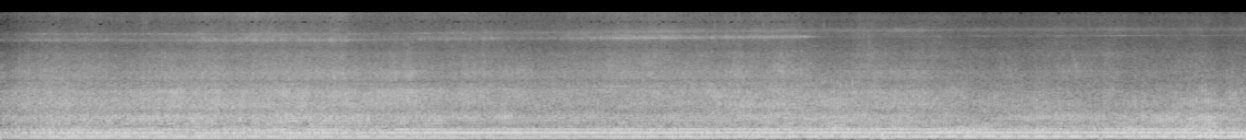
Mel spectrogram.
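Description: A helicopter's engine whines and its rotor thumps loudly nearby.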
